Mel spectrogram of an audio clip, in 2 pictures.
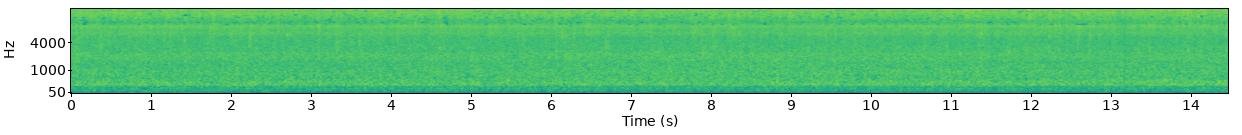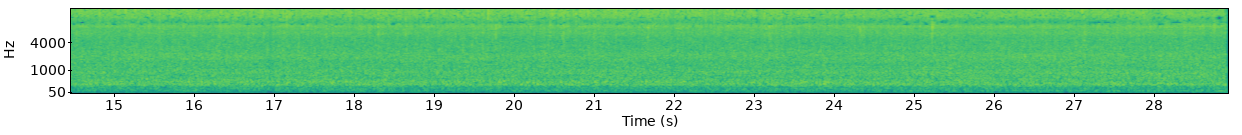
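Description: Heavy rain falling, a dense steady hiss of drops with no let-up.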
